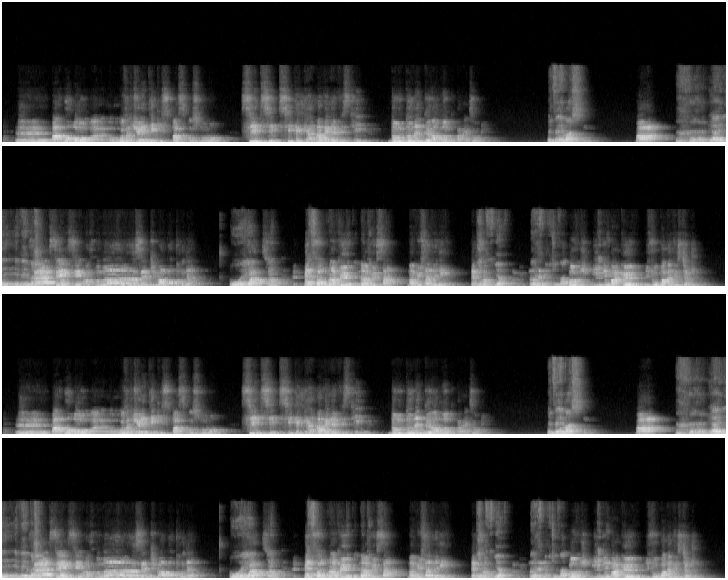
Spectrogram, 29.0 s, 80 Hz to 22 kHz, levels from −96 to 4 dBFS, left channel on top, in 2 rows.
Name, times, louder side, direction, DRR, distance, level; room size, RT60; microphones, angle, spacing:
voice 1, 0.3-4.3 4.8-7.2 7.7-9.6 12.7-13.1 15.1-18.3 19.4-19.9 20.5-22.3 22.6-23.4 23.8-24.2 25.0-25.4 25.8-28.3, left 1 dB, 15° left, -9 dB, 0.7 m, -20 dB
voice 2, 10.9-11.6 13.5-15.3 15.6-15.8 19.0-19.9 20.6-20.8 21.3-21.7 23.9-24.5 25.0-25.8 26.4-26.6, right 2 dB, 20° right, -3 dB, 0.3 m, -21 dB
2.3 x 2.2 x 2.6 m, 0.80 s
head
